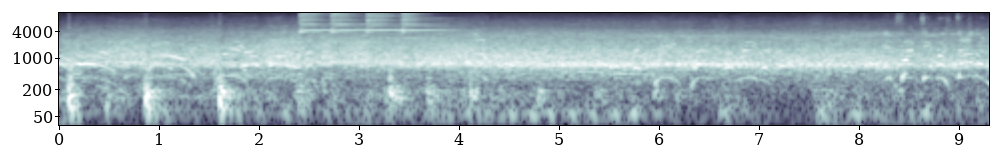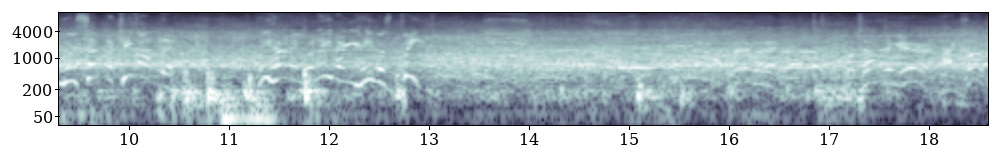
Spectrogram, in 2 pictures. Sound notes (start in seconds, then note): 2.4 bell rings; 3.1 crowd cheers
